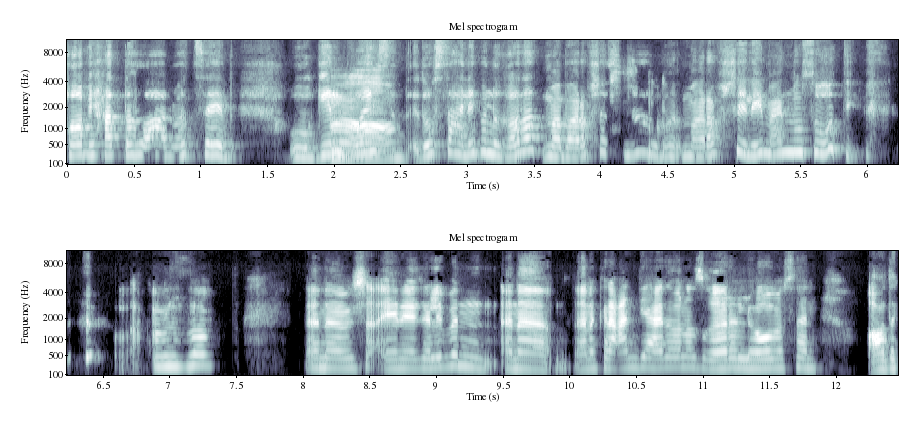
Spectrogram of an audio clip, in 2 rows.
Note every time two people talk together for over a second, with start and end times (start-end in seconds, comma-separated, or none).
none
